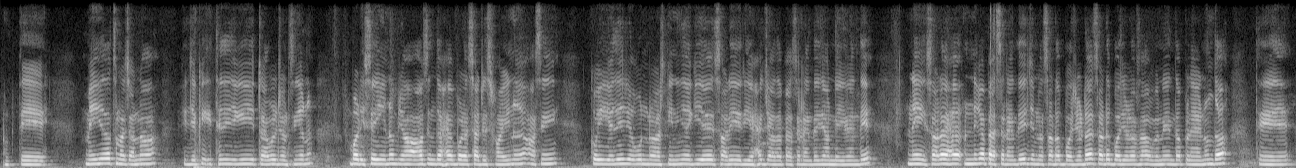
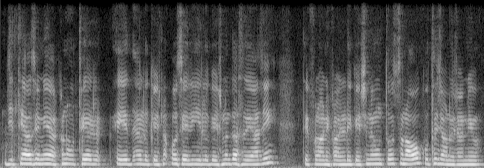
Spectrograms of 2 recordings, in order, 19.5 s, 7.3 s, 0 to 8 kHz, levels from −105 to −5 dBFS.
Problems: none marked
